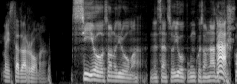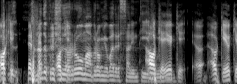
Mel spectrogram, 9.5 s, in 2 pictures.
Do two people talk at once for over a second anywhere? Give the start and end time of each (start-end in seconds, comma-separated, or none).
4.3-6.2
